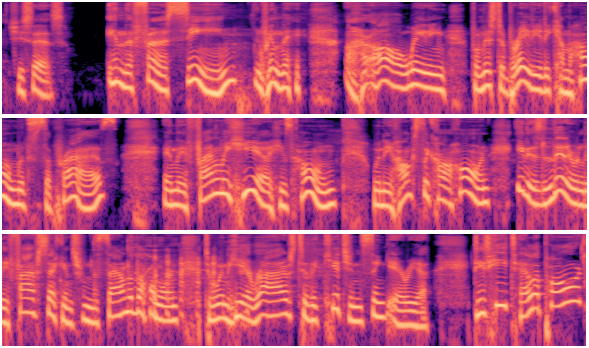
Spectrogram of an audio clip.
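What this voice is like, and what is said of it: Imitates another person's voice. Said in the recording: “I'm going to do my best Mindy impression... I sounded just like her, didn't I?”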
